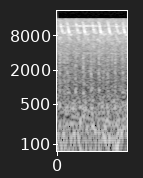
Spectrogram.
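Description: Helicopter in the Metal Gear Solid V: The Phantom Pain video game, a steady, close rotor whir with a faint pulsing beat running unbroken for under a second, alone.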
